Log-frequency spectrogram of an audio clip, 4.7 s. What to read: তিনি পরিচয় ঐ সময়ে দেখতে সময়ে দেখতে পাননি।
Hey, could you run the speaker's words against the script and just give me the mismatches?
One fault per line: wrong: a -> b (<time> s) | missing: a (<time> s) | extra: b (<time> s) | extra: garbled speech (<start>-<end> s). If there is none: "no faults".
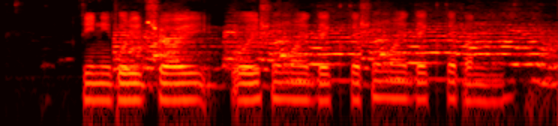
no faults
